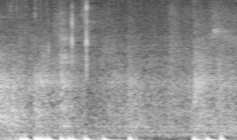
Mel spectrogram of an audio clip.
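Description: Several light knocks and clicks over low thumps, the handling noise of someone settling into a chair at a table. It gets quieter after about a second and a half.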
